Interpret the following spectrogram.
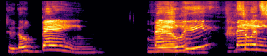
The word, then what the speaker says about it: bem: So if we look at your position of your mouth, right, you go BEM, because in English, M, we close our mouth. Mm. However, my dear friend, in Portuguese, it's tudo bem.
